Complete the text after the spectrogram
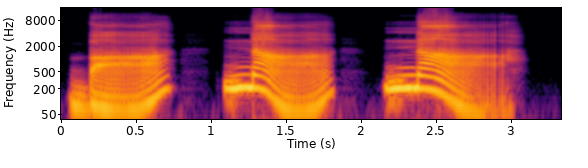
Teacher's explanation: Feel the strong beat in the middle. The word banana has a soft ba, a strong na, and a soft na. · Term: Stress in words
